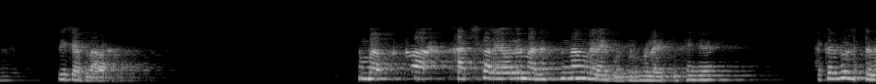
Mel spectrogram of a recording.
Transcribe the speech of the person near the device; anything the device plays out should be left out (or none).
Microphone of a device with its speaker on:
none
